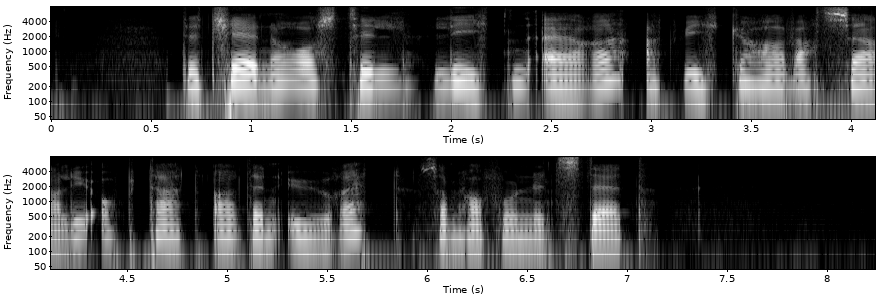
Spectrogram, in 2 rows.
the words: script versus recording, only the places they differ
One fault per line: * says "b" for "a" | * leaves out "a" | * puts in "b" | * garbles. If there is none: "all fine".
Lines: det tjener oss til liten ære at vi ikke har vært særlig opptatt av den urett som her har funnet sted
* leaves out "her"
